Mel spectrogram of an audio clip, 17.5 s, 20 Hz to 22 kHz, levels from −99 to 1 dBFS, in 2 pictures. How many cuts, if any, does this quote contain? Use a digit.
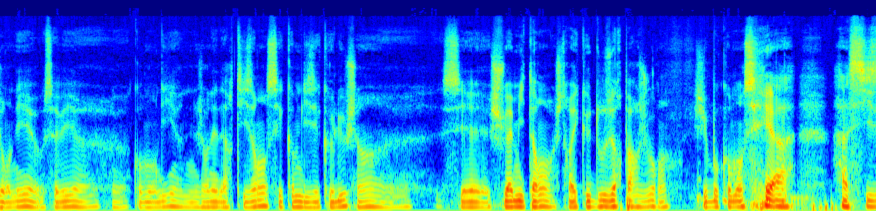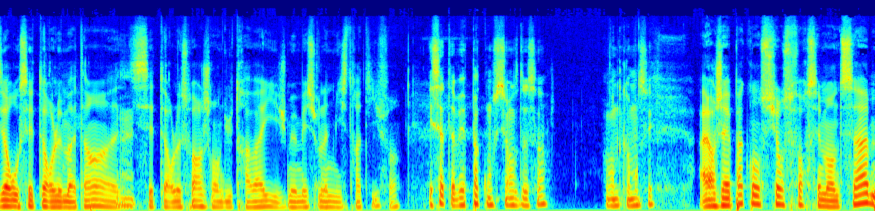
2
